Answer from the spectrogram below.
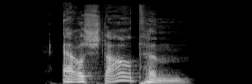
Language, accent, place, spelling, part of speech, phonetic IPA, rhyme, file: German, Germany, Berlin, erstarrtem, adjective, [ɛɐ̯ˈʃtaʁtəm], -aʁtəm, De-erstarrtem.ogg
- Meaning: strong dative masculine/neuter singular of erstarrt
